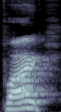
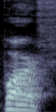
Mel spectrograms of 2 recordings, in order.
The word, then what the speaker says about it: Bart: Instead of calling the dude Bart, he called him Barf.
